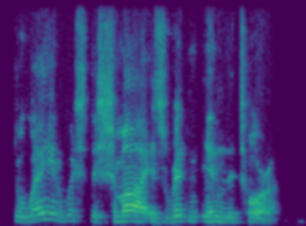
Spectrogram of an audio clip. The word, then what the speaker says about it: Shema: changes the word entirely now it's no longer shma here oh Israel the Lord of God the Lord is one but Shema it could be pronounced Shema if an an an olive is there which means perhaps changes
